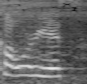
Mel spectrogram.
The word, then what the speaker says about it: Kaorious: It's just K-A-O-R-I-O-U-S. Corius. Everywhere.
